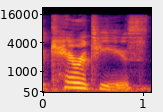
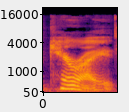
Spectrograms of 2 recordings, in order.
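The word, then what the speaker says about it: Carites: first thing is, I was saying Karaite mercenaries, but actually I'm pronouncing that wrong. It's the Karites, not the Karaites.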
